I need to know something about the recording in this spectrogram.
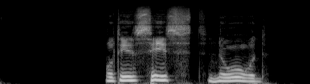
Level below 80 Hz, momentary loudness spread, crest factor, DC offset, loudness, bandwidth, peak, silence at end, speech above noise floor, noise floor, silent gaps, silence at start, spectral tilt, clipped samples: -46 dBFS; 10 LU; 16 dB; under 0.1%; -19 LUFS; 15.5 kHz; -6 dBFS; 0.45 s; over 72 dB; under -90 dBFS; none; 1.05 s; -5.5 dB/octave; under 0.1%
